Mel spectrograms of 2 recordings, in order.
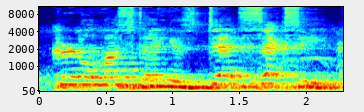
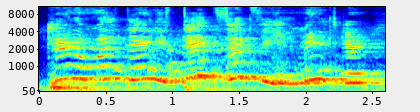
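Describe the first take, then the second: First: Put-on much higher boyish voice, laughing; Al's famous line. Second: Put-on much higher, softer boyish voice; sweet little brother delivering the line; Alphonse voice. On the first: Shown as a demonstration. Performing the forbidden line for fans, high boyish voice. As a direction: deliver the catchphrase with a giggle. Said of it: "I'm gonna tell you something". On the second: Thirteen-year-old Aaron performing for kids, high boyish Alphonse voice. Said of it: "in his Alphonse voice".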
